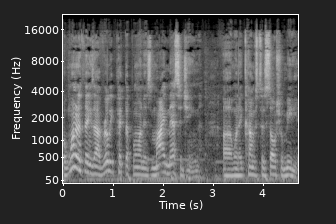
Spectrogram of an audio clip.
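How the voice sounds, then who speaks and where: With music behind him, a man speaks at a fairly quick pace. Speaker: pilot and social media vlogger. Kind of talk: casual vlog monologue. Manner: fast.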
